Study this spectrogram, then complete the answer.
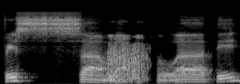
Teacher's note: Langsung masuk ke huruf berikutnya yaitu sin, ditandai sinnya ada tasdidnya. Sinnya dibaca double. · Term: alif lam samsiyah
